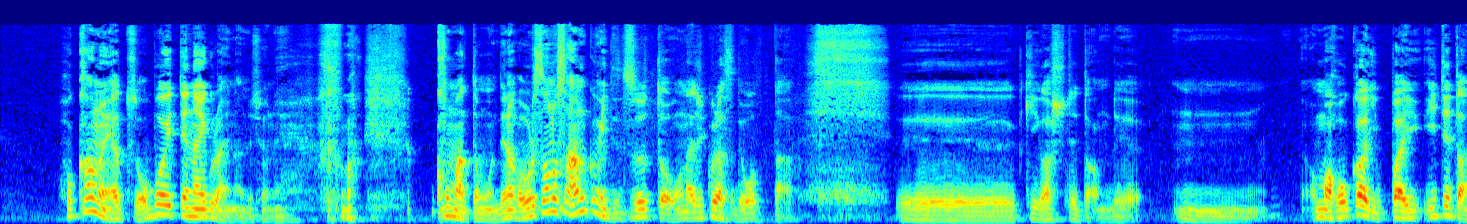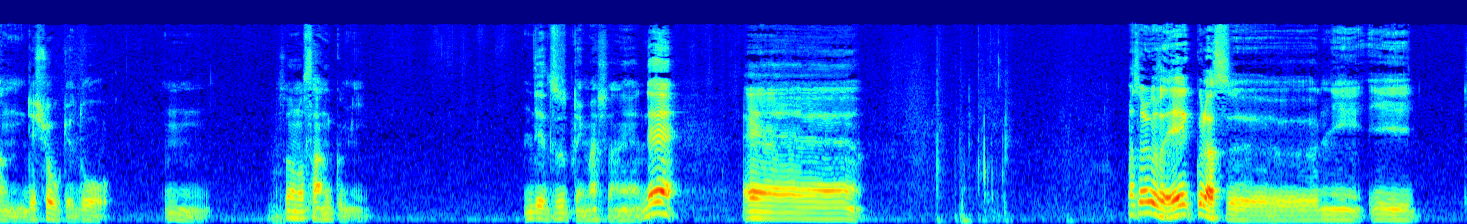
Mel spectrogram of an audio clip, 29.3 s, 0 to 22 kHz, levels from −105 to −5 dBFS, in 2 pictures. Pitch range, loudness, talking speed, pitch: 85-135 Hz, -35 LUFS, 205 characters per minute, 100 Hz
